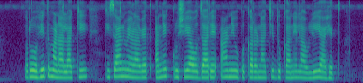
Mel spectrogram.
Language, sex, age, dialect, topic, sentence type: Marathi, female, 25-30, Standard Marathi, agriculture, statement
